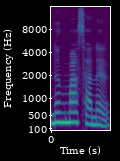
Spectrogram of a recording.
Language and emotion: Bodo, neutral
